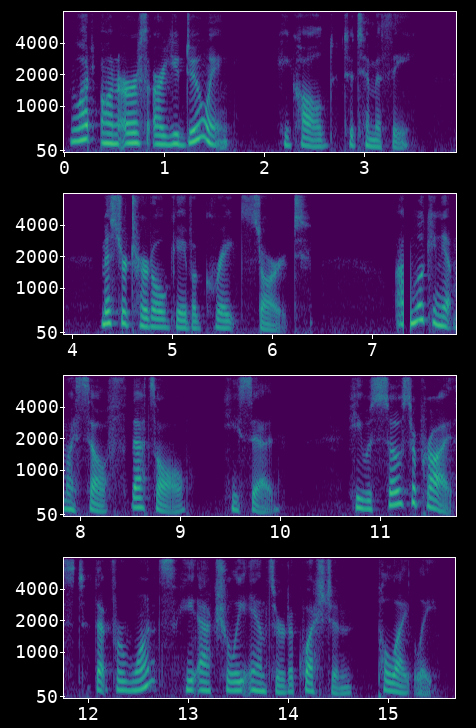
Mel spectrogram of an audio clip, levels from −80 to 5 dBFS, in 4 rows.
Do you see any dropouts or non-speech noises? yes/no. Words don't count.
yes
